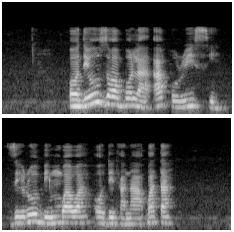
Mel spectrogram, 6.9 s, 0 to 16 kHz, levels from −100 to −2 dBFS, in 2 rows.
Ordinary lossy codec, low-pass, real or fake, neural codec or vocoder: none; 7.2 kHz; real; none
